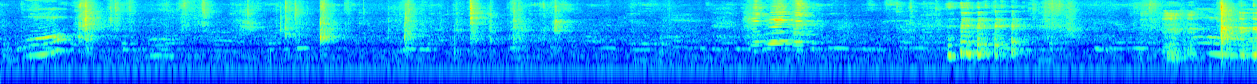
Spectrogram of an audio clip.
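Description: A toddler handling a harmonica and its small cardboard box: scattered light clicks and taps, with a short, faint harmonica puff about ten seconds in, over a low steady hum.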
